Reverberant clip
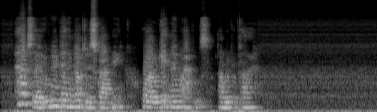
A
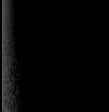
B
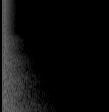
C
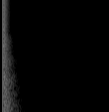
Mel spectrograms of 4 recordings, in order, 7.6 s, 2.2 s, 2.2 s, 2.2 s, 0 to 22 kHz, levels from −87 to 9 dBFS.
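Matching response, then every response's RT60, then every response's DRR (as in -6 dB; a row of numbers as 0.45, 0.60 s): C; 0.70, 1.2, 0.50 s; -2.5, -12.5, -8.5 dB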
